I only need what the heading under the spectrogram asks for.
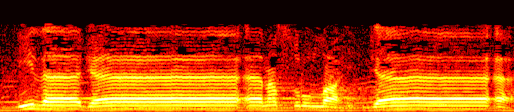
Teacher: إذا، هذا مد طبيعي، إذا، لا أقول إذا جاء، لا، بل نمد إذا مدا طبيعيا، أما جاء فإننا نمده مدا أكثر من الطبيعي، وهو مقداره 4 حركات تقريبا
